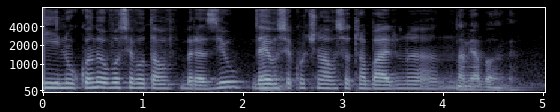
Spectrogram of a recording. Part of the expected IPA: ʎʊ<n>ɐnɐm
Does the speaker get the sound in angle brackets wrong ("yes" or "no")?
no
